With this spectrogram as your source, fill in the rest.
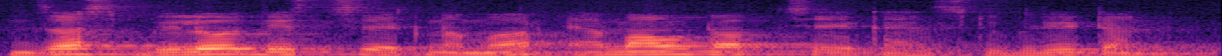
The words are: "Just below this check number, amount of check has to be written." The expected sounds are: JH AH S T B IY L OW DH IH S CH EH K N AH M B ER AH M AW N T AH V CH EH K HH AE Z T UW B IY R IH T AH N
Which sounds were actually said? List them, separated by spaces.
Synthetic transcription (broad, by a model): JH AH S T B IY L OW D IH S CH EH K N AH M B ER AH M AW N T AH P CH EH K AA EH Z T UW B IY R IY T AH N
